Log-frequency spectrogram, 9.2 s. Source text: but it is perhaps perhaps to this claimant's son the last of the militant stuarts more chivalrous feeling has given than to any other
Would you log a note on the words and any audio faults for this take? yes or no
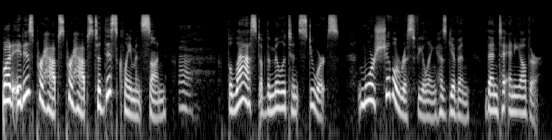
yes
